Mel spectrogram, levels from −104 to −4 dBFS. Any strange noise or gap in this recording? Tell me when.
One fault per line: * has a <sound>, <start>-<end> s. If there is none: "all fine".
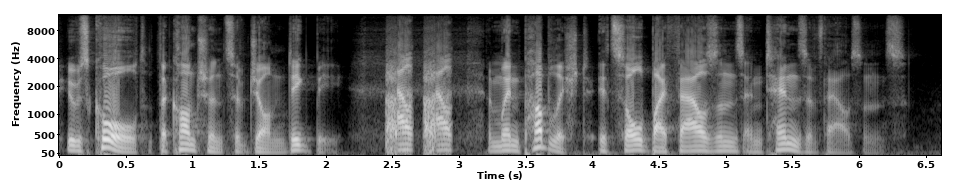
* has a laugh, 2.5-3.0 s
